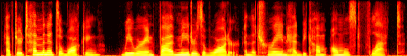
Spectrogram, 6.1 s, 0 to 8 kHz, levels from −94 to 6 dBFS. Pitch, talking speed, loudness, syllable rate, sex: 210 Hz, 185 wpm, -15 LUFS, 5.5 syllables/s, female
